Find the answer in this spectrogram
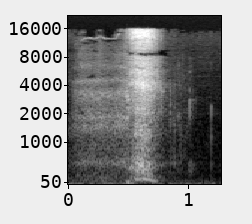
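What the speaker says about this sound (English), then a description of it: "I'm gonna sneeze." A single sneeze, a quick breathy burst peaking sharply then fading, followed by a faint sniff.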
